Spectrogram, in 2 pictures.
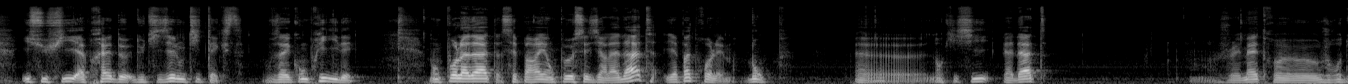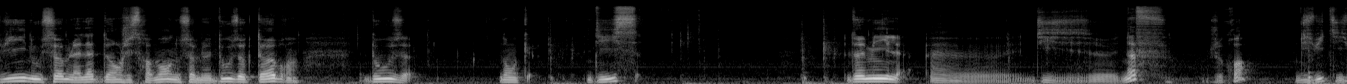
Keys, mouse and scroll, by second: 1.7-2.4 scroll down 2, 3.3-4.4 middle drag, 6.3 scroll up 1, 6.8 scroll down 1, 8.6 click, 9.5 click, 10.4-12.6 drag, 15.4 KP_1, 15.5 KP_2, 16.8 space, 16.9 KP_Divide, 17.6 space, 19.0 KP_1, 19.1 KP_0, 19.4 space, 20.3 KP_Divide, 20.5 space, 21.5 KP_2, 21.7 KP_0, 23.5 KP_1, 23.9 KP_8.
